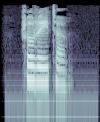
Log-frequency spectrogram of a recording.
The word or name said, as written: pro rata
